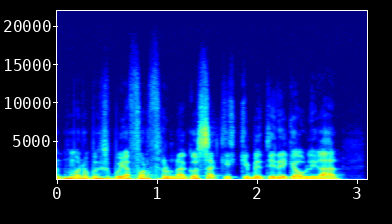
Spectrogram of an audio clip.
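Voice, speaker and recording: Against a quiet background, a man talks in an animated tone at a very fast pace. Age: 40s. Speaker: podcast host. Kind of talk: solo podcast monologue.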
